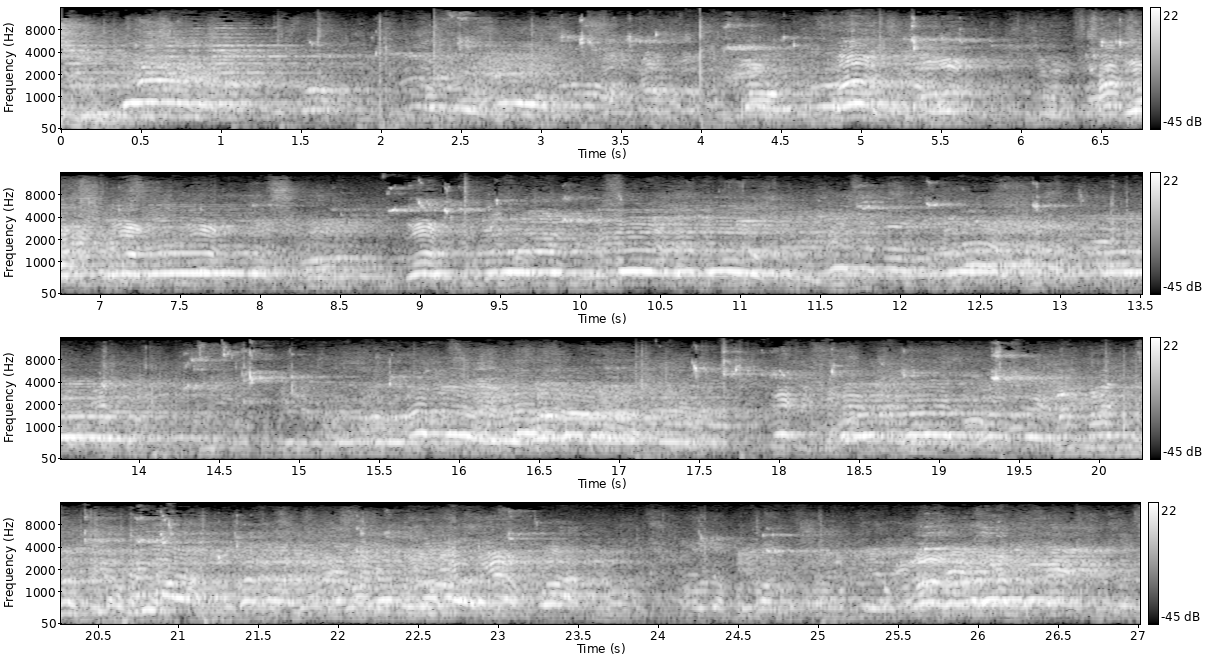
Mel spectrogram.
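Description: Basketball game play in a large gym: the ball bouncing on the hardwood court, with players and benches calling out throughout.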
